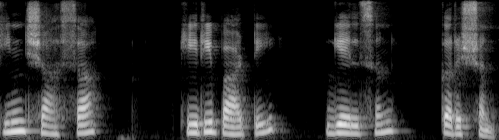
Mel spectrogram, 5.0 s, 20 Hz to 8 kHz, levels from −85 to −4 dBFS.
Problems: none marked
